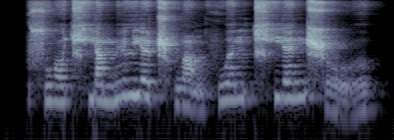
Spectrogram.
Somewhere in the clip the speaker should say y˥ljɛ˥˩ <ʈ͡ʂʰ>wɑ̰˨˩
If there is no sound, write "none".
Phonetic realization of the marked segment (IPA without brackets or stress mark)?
ʈ͡ʂʰ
